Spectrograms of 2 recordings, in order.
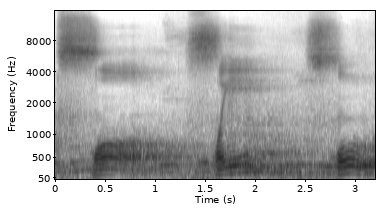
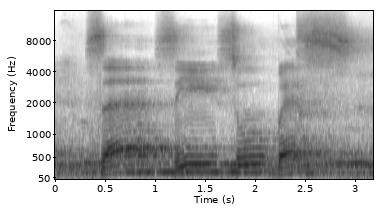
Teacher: Jadi mengucapkan shad ini diiringi dengan isti'la, terangkatnya lidah bagian pangkal.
